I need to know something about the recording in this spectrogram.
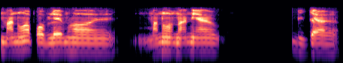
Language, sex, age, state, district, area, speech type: Assamese, male, 45-60, Assam, Charaideo, rural, conversation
